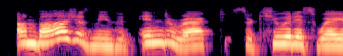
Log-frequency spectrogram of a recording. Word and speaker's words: ambages: subscribe on YouTube and give me a like ambajes means an indirect circuitous way of talking I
